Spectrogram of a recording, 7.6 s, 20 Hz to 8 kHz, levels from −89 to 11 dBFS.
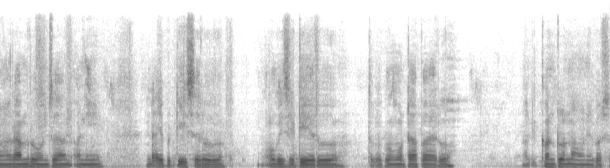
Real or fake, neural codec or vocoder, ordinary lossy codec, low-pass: fake; vocoder, 44.1 kHz, 128 mel bands, Pupu-Vocoder; none; 7.2 kHz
